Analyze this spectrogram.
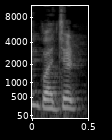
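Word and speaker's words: budget: और जा भी पढ़ेंगे, तो इसे बजट पढ़ते हैं। ठीक है, इसमें डी नहीं पढ़ना है।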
